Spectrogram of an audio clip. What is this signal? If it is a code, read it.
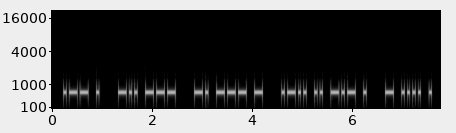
Morse code, heard as a keyed tone, about 21 wpm, 700 Hz. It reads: WE DO NOT LIKE THE
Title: Sentences from Top 1000 Words - Review Part 4 - 22wpm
